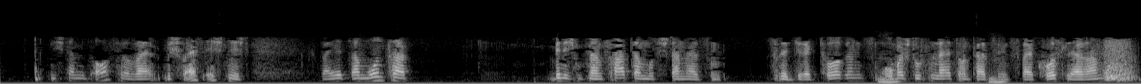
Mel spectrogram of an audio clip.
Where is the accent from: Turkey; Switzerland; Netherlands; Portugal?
Turkey; ich bin halt Türke, also wir sind halt Moslems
